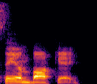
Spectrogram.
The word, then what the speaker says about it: Mbake: Apparently the M is silent. Apparently it's just Sam Mbake.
